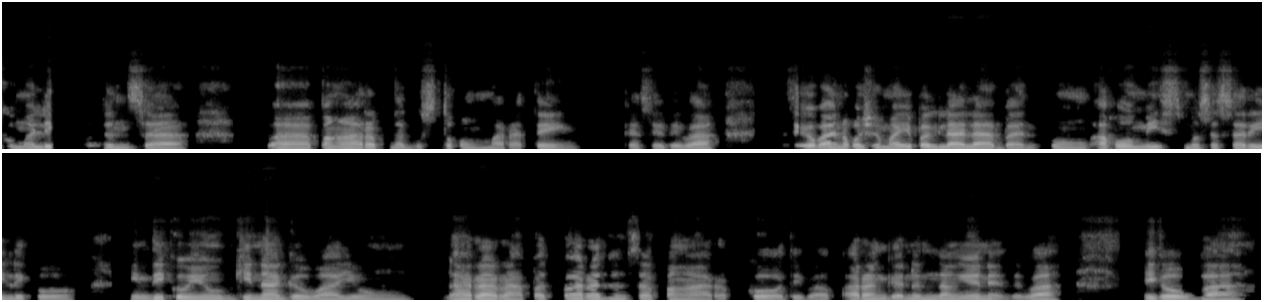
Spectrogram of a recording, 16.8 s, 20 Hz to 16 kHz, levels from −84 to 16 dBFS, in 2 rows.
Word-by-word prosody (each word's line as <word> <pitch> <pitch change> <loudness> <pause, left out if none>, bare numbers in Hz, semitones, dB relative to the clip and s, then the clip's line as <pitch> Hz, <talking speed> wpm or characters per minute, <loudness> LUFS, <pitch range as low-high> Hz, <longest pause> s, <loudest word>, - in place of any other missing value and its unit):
gumaling 140 -1 0
ako - - -25
dun 125 0 -1
sa, 120 -2 0 0.8
ah, 125 -3 +3
pangarap 130 -3 +2
na 125 - -3
gusto 110 +1 -6
kong 110 -1 -6
marating, 90 +2 -2 0.3
kasi 95 +2 -6
'di 90 - -3
ba? 100 +1 +3 0.5
Kasi - - -3
kung 155 - +5
paano 135 -1 +5
ko 140 - +4
siya 140 0 0
maipaglalaban, 120 -5 +3
kung 115 0 -5
ako 145 0 +2
mismo 130 -3 -2
sa 130 0 -3
sarili 120 -2 0
ko 105 +1 -3 0.4
hindi 160 0 +2
ko 150 -2 +3
yu 135 -2 +1
ginagawa 120 -4 +2
yung 110 -1 -6 0.3
nararapat 125 -5 +3
para 135 -1 +4
dun 120 0 -5
sa 120 -2 -1
pangarap 95 -6 -3
ko 100 -2 +1
'di 90 - -7
ba, 90 +1 -4
parang 120 +4 +2
ganu'n 120 +2 0
lang 120 +2 +1
'yun, 135 -3 +3
eh, 100 - -5
'di 105 - -7
ba? 110 +1 +2 0.6
Ikaw 135 0 +5
ba? 105 -2 +1
120 Hz, 170 wpm, -25 LUFS, 110-130 Hz, 0.8 s, kung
